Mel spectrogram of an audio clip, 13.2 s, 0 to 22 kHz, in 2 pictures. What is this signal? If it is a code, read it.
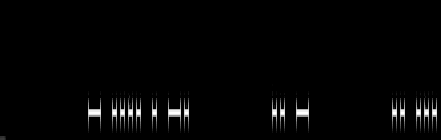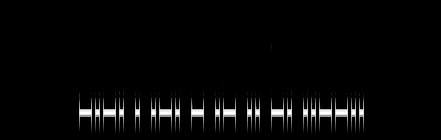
Morse code, heard as a keyed tone, about 20 wpm, 700 Hz. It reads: THEN IT IS CERTAIN?
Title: 3x Word-Spacing - Sentences from Top 500 Words - 20wpm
